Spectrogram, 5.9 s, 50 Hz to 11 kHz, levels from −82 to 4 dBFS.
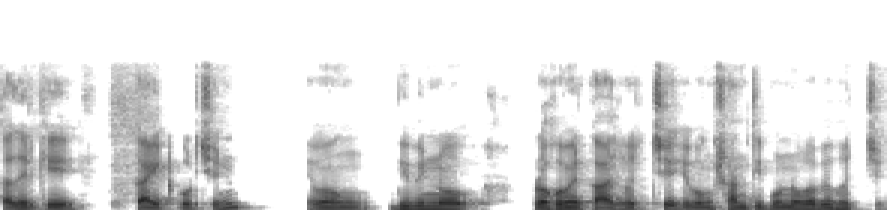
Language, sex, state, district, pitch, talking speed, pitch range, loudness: Bengali, male, West Bengal, Malda, 125 Hz, 110 wpm, 120-140 Hz, -17 LUFS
